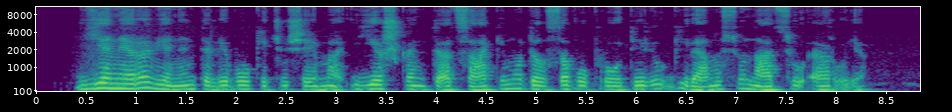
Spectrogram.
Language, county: Lithuanian, Marijampolė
